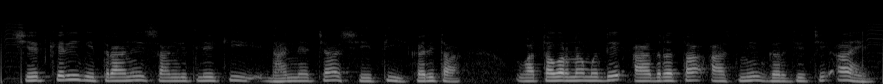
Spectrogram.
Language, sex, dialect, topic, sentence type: Marathi, male, Northern Konkan, agriculture, statement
